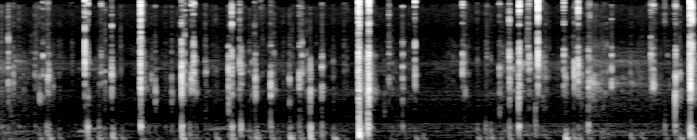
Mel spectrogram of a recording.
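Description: Quiet, close typing on a computer keyboard while entering Python Pygame code, an irregular patter of crisp key clicks in short bursts with brief pauses, heard alone.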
